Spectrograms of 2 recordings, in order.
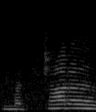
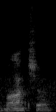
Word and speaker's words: matcha: Italian cookie cake with machada m machada is just another term for please excuse me Mach it says matcha matcha okay I can't pronounce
